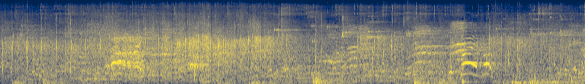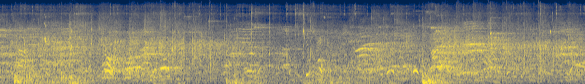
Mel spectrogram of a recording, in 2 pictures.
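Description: Many young voices chatter throughout a large echoing hall.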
